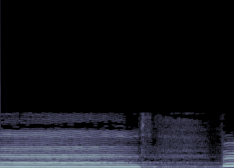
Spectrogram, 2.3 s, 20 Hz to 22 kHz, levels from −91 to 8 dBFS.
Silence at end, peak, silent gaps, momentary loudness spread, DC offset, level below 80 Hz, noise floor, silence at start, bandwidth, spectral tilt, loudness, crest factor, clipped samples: 0 s; -16 dBFS; none; 20 LU; under 0.1%; -62 dBFS; -50 dBFS; 0 s; 7.4 kHz; -5 dB/octave; -28 LUFS; 12 dB; under 0.1%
